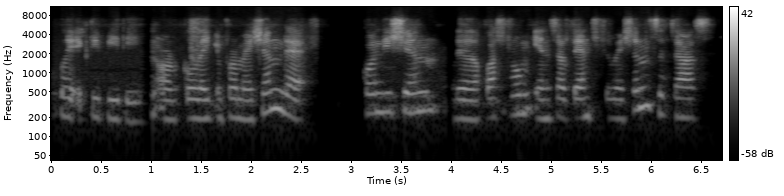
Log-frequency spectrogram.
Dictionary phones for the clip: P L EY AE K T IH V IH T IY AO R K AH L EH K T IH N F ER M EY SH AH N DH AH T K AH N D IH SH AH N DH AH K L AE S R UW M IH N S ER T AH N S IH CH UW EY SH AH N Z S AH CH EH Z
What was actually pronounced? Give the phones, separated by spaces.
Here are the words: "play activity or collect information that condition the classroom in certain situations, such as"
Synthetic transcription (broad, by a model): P L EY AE K T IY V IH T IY AO R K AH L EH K IY N F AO M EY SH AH N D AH T K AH N D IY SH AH N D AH K L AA S R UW M IH N S ER T AH N S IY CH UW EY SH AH N S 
